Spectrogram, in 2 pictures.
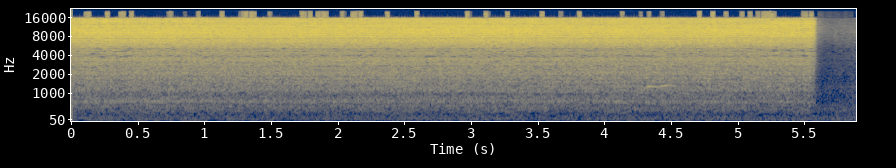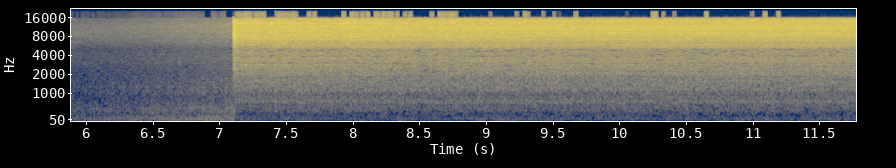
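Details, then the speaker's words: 4WD tyre being aired down with a valve-core deflator that is now properly undone: a strong, steady hiss at full flow with only a brief pause; the deflator is seated correctly and all the air releases at once. "As you can hear now, all the airs get released at once."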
